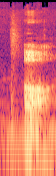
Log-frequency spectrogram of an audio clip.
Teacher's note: Instead of o, in thought, we have ah. This is a low back vowel, ah.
